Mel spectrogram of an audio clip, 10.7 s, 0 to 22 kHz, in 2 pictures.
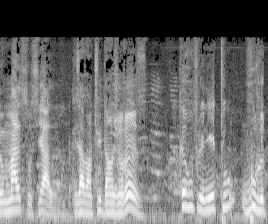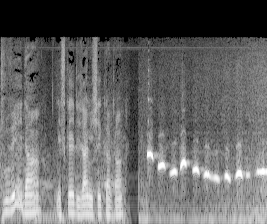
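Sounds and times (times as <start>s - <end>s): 
speech: 0.0s - 3.0s, 3.6s - 8.0s
person whistling a quick lilting tune: 8.3s - 10.6s.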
